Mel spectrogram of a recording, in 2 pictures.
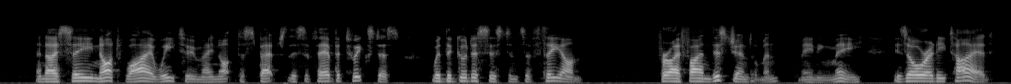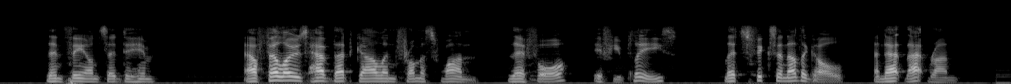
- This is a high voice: No, medium, 140 Hz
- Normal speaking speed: Yes, average, 165 wpm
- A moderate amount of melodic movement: Yes, average, 3.0 semitones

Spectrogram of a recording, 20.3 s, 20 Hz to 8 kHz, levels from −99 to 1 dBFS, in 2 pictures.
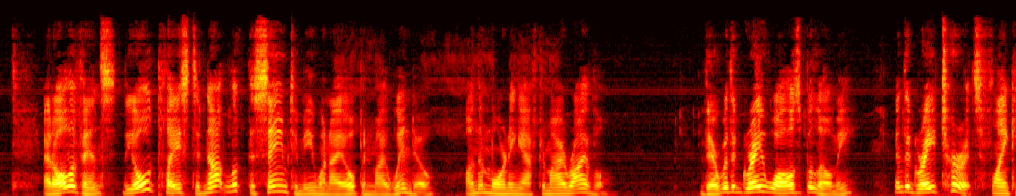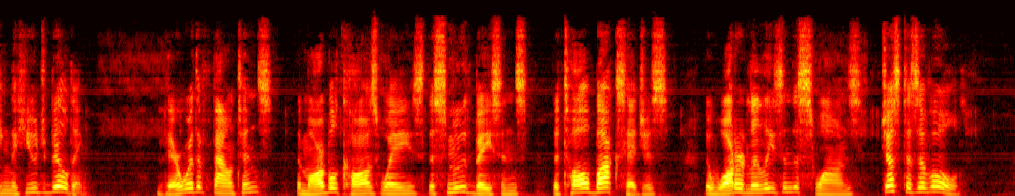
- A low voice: No, medium, 155 Hz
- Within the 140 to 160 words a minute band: No, average, 190 wpm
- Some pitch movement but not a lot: No, wide, 6.6 semitones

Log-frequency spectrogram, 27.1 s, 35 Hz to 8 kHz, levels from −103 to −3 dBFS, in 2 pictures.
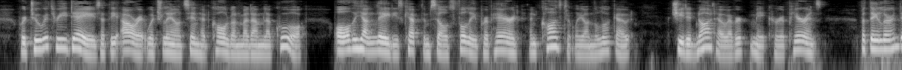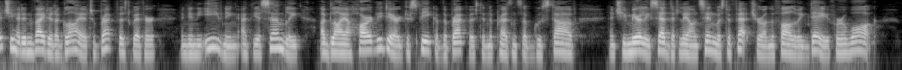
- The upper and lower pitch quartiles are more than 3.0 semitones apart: Yes, average, 4.8 semitones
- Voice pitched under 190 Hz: Yes, medium, 140 Hz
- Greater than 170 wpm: Yes, average, 190 wpm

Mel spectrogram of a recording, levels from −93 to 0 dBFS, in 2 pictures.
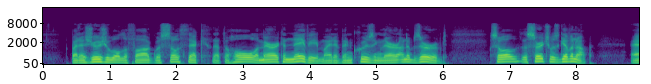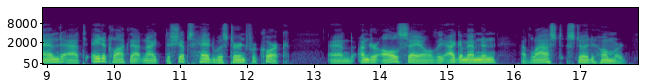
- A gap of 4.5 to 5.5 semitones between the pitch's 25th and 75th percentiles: No, average, 3.8 semitones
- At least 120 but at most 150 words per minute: No, average, 160 wpm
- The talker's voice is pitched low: Yes, low, 115 Hz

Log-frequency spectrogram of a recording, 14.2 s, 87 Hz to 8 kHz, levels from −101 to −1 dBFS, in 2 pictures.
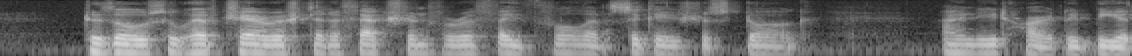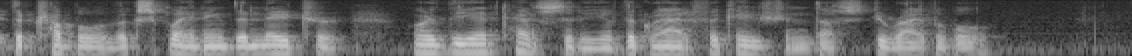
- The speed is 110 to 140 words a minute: Yes, slow, 135 wpm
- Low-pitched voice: Yes, low, 105 Hz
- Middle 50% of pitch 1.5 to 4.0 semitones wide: Yes, average, 2.8 semitones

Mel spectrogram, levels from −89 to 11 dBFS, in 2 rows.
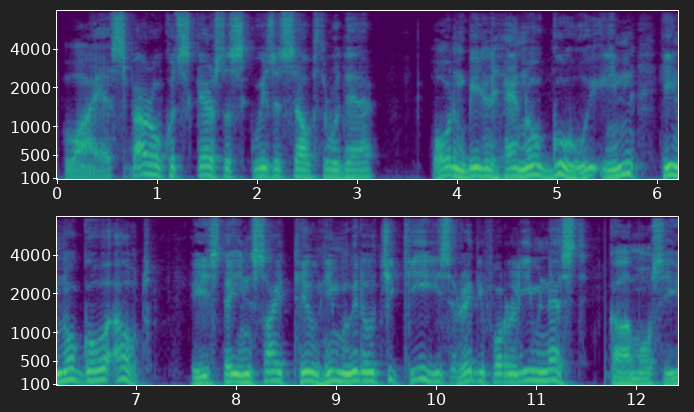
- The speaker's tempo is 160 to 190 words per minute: No, average, 150 wpm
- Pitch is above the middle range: No, medium, 140 Hz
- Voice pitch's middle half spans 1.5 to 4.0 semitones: No, average, 5.3 semitones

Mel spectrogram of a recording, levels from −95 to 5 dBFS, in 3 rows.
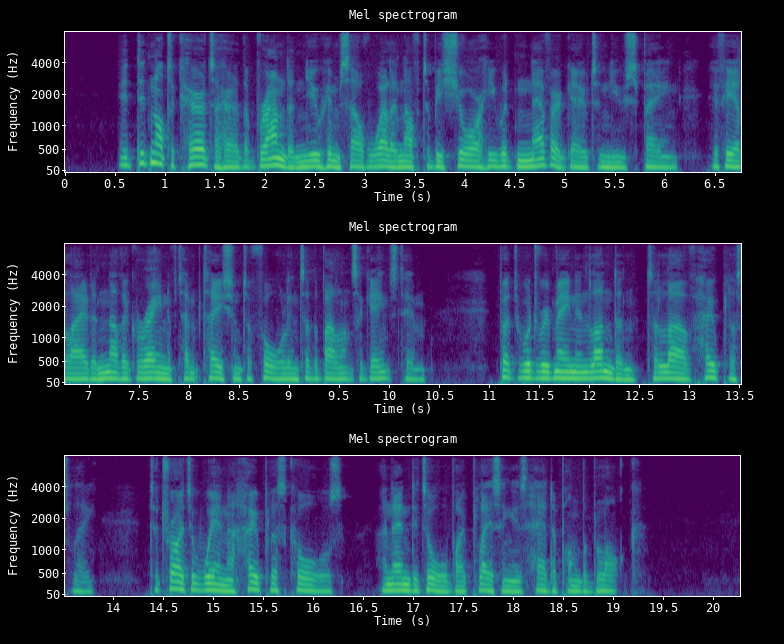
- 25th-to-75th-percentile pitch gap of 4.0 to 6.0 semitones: No, average, 2.9 semitones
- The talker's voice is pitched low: Yes, low, 125 Hz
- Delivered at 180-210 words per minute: Yes, average, 185 wpm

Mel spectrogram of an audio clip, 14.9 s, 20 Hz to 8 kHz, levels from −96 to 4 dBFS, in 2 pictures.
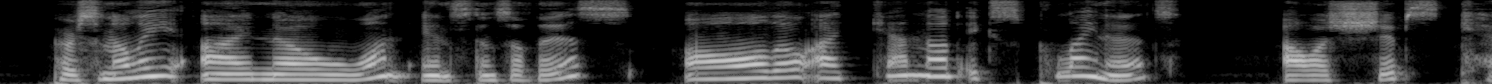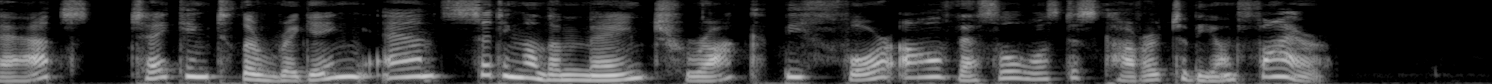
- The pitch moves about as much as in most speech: No, wide, 8.0 semitones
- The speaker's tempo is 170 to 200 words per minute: No, average, 140 wpm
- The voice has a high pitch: Yes, high, 220 Hz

